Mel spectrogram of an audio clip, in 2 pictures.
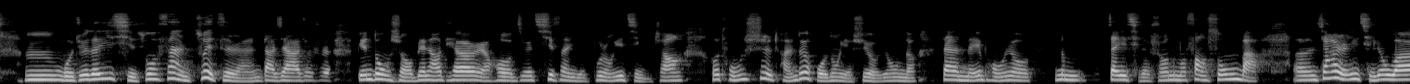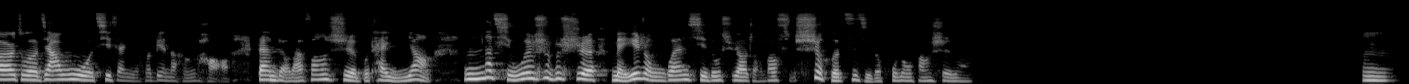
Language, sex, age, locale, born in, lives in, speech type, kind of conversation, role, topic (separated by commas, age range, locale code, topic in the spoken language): Chinese, female, 35-39, zh-CN, China, United States, read, expert-assistant, asker, 碰到朋友误会你时，有什么简单有效的方法可以让大家重新理解彼此？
